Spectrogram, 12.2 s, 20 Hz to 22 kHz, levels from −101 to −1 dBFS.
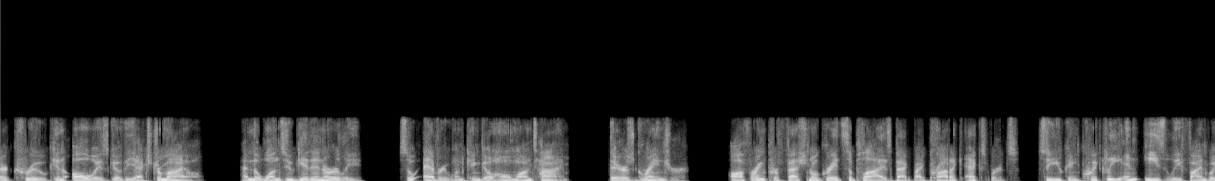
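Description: Nothing goes wrong anywhere in this speech; it simply sounds like a Speex stream at a fairly generous setting, with its top end stopping around 7.6 kHz.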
